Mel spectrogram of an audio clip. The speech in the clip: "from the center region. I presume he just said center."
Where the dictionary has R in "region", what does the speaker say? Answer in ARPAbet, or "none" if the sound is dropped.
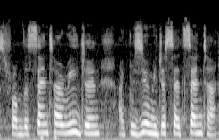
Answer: R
